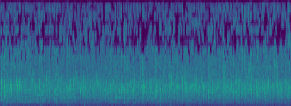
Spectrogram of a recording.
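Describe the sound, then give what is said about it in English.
An audience at a student Christmas stage show applauds steadily, a dense wash of clapping hands that stays loud and even from start to finish, with no voices standing out. “join the audience as they applaud.”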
